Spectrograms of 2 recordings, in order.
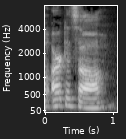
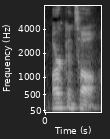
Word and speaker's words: Arkansas: mots Etc states that Arkansas should be pronounced in three syllables with the final s silent the a in each syllable with the Italian sound and the accent on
